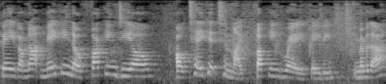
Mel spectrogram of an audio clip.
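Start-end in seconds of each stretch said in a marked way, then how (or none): none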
